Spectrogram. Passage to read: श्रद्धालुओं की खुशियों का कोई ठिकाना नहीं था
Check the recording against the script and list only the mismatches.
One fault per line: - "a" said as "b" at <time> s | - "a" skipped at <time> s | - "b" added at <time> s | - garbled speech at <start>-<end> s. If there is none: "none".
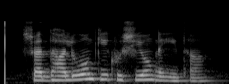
- "का कोई ठिकाना" skipped at 1.5 s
